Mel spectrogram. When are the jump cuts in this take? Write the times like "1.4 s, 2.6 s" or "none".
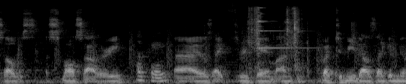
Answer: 3.2 s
